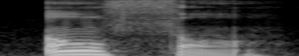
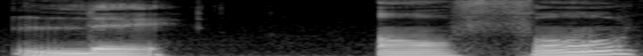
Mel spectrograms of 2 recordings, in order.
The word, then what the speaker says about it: enfants: You don't pronounce the S. Enfant. Okay, and now we can focus on the liaison here. So you should make the little link. Les enfants.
